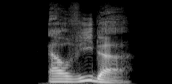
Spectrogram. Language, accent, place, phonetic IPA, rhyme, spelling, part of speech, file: German, Germany, Berlin, [ɛɐ̯ˈviːdɐ], -iːdɐ, erwider, verb, De-erwider.ogg
- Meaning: inflection of erwidern: 1. first-person singular present 2. singular imperative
